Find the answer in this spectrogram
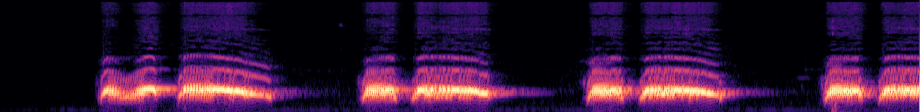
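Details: Spotted dove decoy call used for luring: four husky coo phrases in close succession, each a short stuttered lead note then a longer, throaty coo sliding down at the end, with no other sounds.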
